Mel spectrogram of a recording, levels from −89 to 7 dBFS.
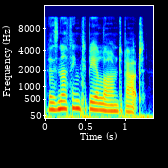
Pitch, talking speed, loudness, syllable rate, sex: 185 Hz, 265 wpm, -15 LUFS, 8.8 syllables/s, female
